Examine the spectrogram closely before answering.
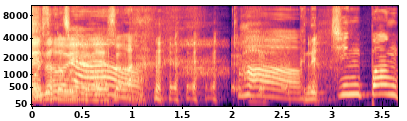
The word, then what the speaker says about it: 찐빵: 특히 찐빵은 이 더블이 2개 들어가가지고 맞아요. 좀 힘을 줘야 돼.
